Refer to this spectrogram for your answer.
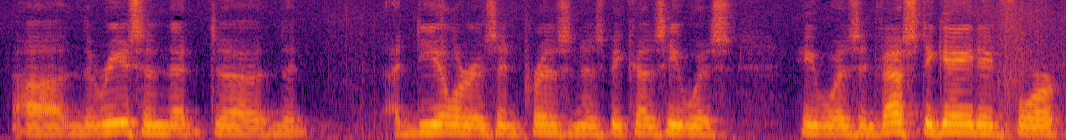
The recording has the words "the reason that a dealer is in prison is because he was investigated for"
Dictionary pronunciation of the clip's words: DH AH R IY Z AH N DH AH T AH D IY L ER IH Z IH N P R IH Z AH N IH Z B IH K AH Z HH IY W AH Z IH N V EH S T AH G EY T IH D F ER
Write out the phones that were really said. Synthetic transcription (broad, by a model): DH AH R IY Z AH N DH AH T AH D IY L ER IH Z IH N P R IH Z AH N IH Z B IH K AH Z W IY W AH Z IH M V EH S T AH G EY T IH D F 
